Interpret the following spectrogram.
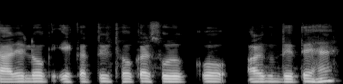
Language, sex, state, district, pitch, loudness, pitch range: Hindi, male, Bihar, Muzaffarpur, 130 Hz, -18 LUFS, 130-140 Hz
